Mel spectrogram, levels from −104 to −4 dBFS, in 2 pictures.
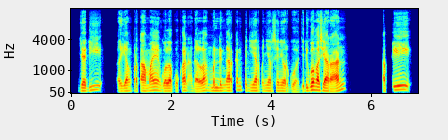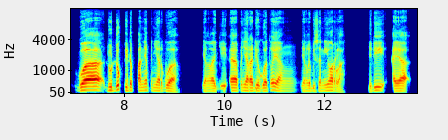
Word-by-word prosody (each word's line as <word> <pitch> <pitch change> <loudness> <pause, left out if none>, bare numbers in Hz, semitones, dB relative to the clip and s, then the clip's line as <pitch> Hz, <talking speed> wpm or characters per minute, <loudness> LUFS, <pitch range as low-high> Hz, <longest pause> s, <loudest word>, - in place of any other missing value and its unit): Jadi, 135 +8 -3 0.3
e - - -9
yang 120 0 -1
pertama 125 0 0
yang 145 - -3
gua 115 -1 +2
lakukan 135 +6 -3
adalah 110 +5 -2
mendengarkan 130 +4 -4
penyiar-penyar 125 -2 -5
senior 115 -1 -5
gua. 95 -3 -11
Jadi - - -10
gua 160 +5 +6
gak 140 - +1
siaran, 105 - +4 0.7
tapi 340 +2 -2 0.2
gua 155 +2 +9
duduk 145 +5 -1
di 140 0 -6
depannya 135 0 -4
penyiar 130 -3 -7
gua, 120 0 -3 0.5
yang 110 -1 -9
lagi, 110 0 -6
eee, 130 0 +2
penyiar 130 0 -4
radio 125 0 -4
gua 125 - 0
tuh 155 - -3
yang, 110 -5 -5 0.2
yang 115 - -10
lebih 115 +1 -9
seniorlah. 125 +4 -5 0.5
Jadi 140 +6 -5
kayak 110 +1 -1
125 Hz, 155 wpm, -21 LUFS, 115-140 Hz, 0.7 s, gua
